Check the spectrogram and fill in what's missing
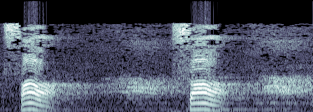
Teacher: Sama-sama dari ujung lidah yang ditempelkan ke gigi seri bawah dengan sifat safir · Term: huruf sad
